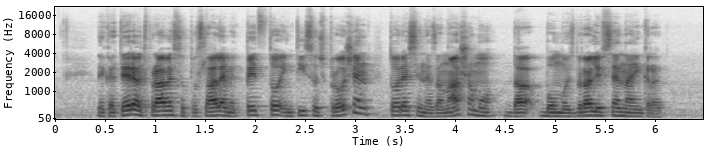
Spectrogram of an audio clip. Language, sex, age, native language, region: Slovenian, male, 18-29, Slovenian, Drava region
